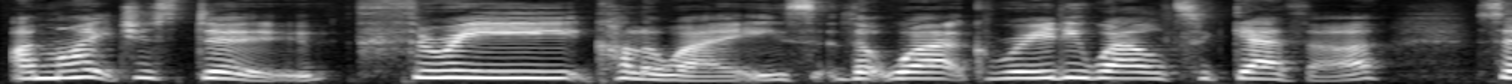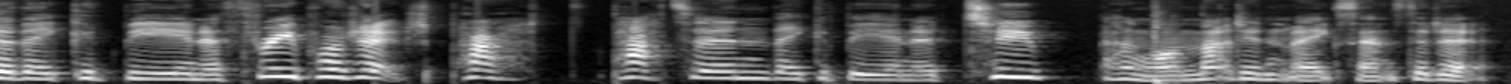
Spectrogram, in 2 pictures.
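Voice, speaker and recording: With a cold blocking her ear and making her a bit congested, this thirtysomething yarn-dyeing vlogger rambles through a casual chat, full of ums and corrections. Her voice is on the high side and fairly bright, with lively intonation at a moderate pace.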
